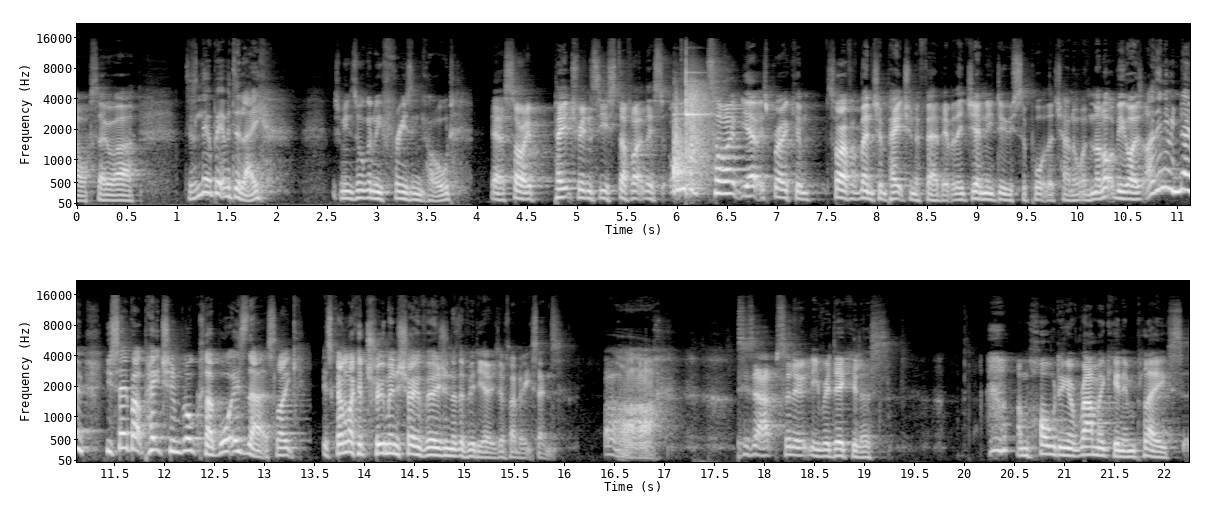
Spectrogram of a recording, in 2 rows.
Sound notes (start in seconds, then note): 16.4 groaning; 20.1 laughs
